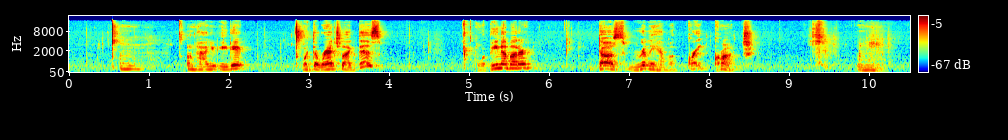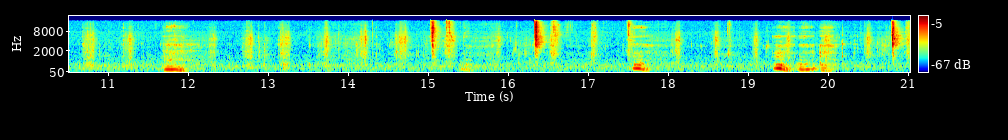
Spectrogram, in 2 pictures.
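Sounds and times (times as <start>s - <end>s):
person humming mmm: 0.5s - 1.1s, 9.8s - 10.3s, 11.7s - 12.1s, 17.5s - 17.9s, 19.2s - 20.2s
crunchy chewing of celery: 9.2s - 21.0s.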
